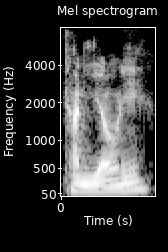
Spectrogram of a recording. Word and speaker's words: Cagnoni: a why after the first and it's like kanyoni it's a little weird one yeah okay so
